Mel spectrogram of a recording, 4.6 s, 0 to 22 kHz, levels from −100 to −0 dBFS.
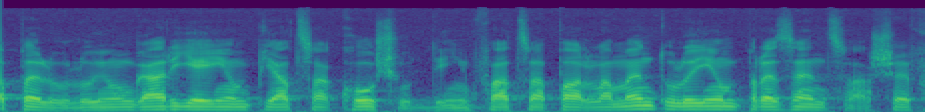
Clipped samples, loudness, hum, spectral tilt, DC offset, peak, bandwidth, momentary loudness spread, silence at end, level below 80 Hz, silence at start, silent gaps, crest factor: under 0.1%; -27 LUFS; none; -5.5 dB/octave; under 0.1%; -10 dBFS; 16.5 kHz; 6 LU; 0 s; -56 dBFS; 0 s; none; 18 dB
